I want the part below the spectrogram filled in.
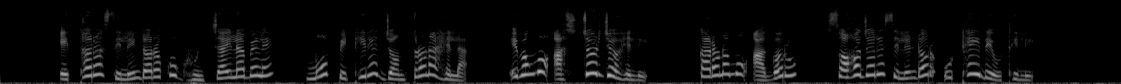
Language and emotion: Odia, surprised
